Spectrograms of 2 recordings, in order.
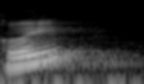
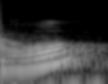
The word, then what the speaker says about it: rue: Une maison, une ville, une école, une rue, cuidado la prononciación del U, rue, pas roue, rue, ok, un pays, une plage, une mer, un océan, une forêt, une montagne.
